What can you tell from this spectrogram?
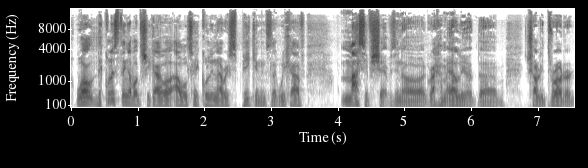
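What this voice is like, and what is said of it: Speaks with a foreign accent. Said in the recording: “I hope people can understand my accent”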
